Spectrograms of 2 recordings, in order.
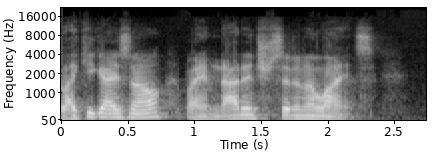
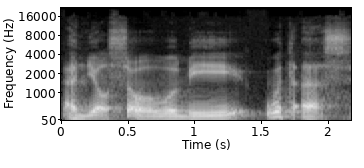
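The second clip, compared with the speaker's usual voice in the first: slow, drawn-out, put-on British accent. Retelling a character's taunts, this one in a British voice. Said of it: "And then a British voice".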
